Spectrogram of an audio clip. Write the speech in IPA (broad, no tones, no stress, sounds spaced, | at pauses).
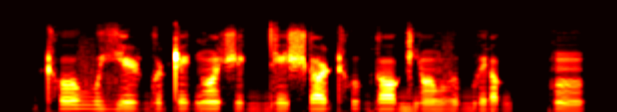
ʈʰ o v u zʲ e ɭ ɡ o ʈ e ɡ ɔ̃ ʃ e ɡ d e ʃ ɾ ɔ ʈʰ u ɡ ɾ ɔ ɡ j ɔ̃ v ɘ b ɘ ɾ ɔ ɡ kː õ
